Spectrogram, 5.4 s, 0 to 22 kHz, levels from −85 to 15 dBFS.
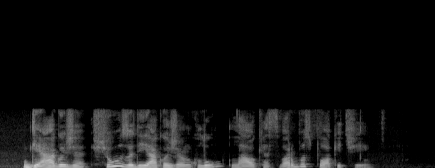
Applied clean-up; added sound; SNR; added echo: none; none; none; none.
